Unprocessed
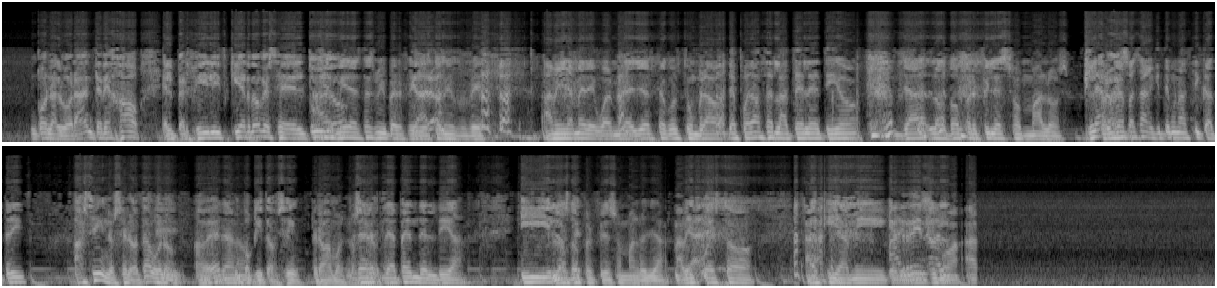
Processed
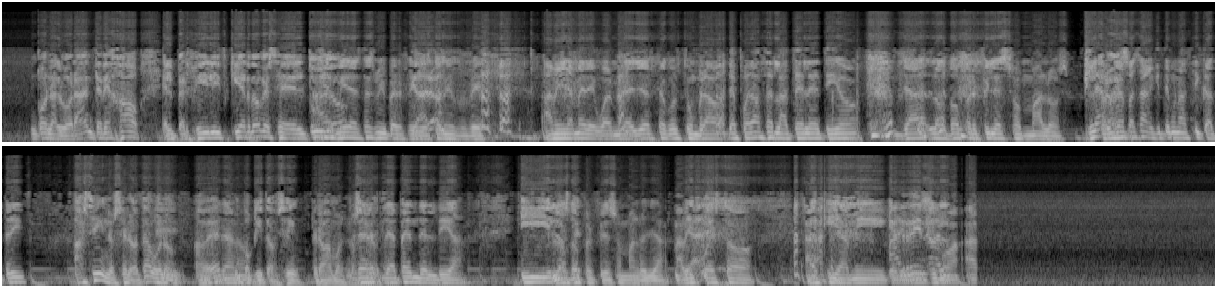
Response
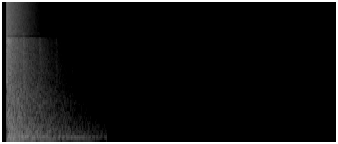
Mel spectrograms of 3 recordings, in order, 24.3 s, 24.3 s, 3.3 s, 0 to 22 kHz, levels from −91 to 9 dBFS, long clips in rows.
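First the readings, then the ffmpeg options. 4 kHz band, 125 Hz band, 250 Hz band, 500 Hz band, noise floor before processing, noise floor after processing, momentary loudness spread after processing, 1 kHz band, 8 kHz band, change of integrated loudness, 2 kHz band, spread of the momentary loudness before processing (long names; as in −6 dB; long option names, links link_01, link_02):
+6.5 dB, 0.0 dB, 0.0 dB, +0.5 dB, −49 dBFS, −47 dBFS, 7 LU, +2.0 dB, +8.0 dB, +3.0 dB, +4.0 dB, 6 LU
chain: -af "highshelf=frequency=2100:gain=8.5"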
